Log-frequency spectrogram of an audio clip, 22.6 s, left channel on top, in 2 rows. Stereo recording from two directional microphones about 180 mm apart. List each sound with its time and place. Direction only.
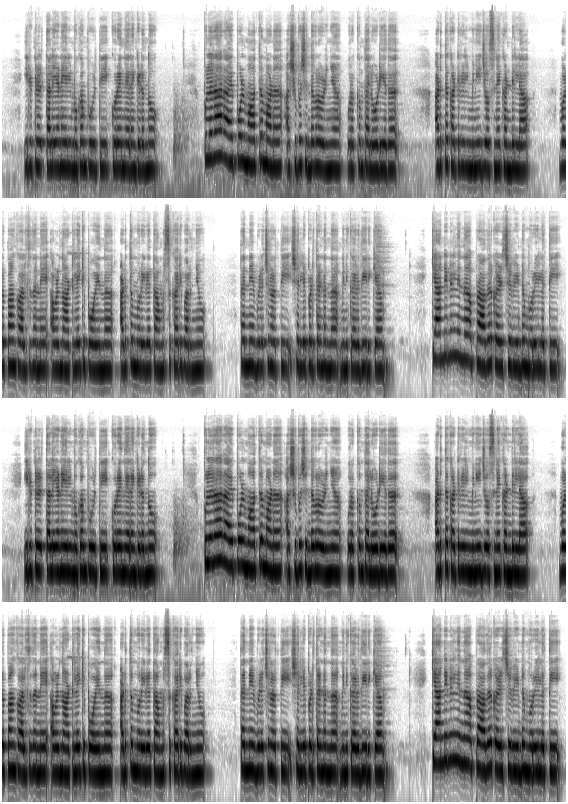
0.4 s speech: 20° right (ahead or behind)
